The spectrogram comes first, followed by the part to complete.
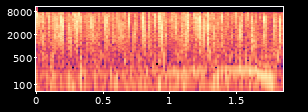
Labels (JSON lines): {"label": "biophony, cascading saw", "recorder": "SoundTrap 600 or HydroMoth"}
